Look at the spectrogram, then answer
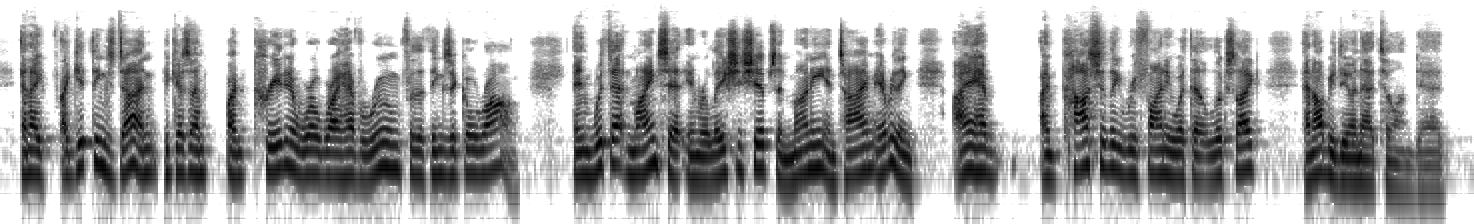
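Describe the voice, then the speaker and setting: Over a silent background in a very clean recording, a man uses a normal speaking voice. He speaks at a moderate pace with a fairly high pitch and ordinary pitch variation. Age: 60s. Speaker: executive coach. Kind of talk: interview conversation.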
